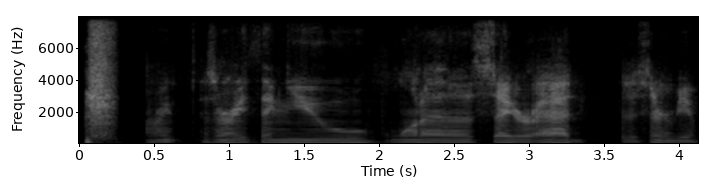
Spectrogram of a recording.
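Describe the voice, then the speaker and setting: A man with a bright, sharp voice hosts a casual online interview. He asks playful, teasing questions, and his voice sits at a middle pitch. He is recorded on a desktop mic. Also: flat delivery, normal speed, low-quality recording.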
